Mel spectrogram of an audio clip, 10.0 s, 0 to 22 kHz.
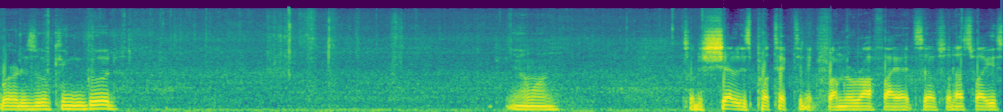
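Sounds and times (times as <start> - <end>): wood fire hissing: 0.0 - 9.3
fire crackles: 0.0 - 10.0.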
